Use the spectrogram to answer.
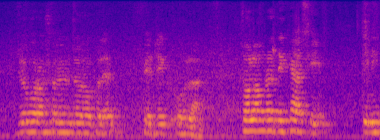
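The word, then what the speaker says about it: Wöhler: জৈব রসায়নের জনক হচ্ছে ফ্রেডরিক ওহলার। ইনি হলেন জৈব রসায়নের জনক। ইনি হলেন জৈব রসায়নের জনক ফ্রেডরিক ওহলার। অনেকে এই উচ্চারণটা ফ্রেডরিক ভোলার বলে থাকে, ফ্রেডরিক ভোলারও বলা হয়।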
